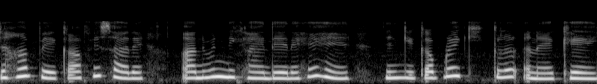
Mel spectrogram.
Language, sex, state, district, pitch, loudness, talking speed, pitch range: Hindi, female, Jharkhand, Garhwa, 295 Hz, -13 LUFS, 150 wpm, 275-340 Hz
